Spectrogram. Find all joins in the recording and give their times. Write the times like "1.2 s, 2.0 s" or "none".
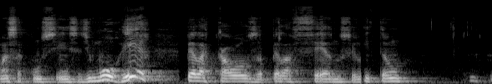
1.8 s, 3.6 s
